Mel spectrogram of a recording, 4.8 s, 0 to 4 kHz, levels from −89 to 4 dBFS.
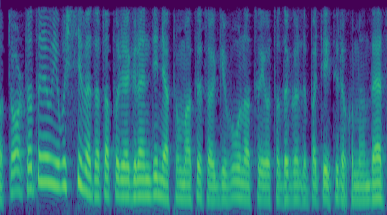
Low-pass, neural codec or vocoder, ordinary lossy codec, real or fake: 3.6 kHz; codec, 16 kHz, 0.5 kbps, X-Codec, WavLM features, trained on Multilingual LibriSpeech; AAC, 32 kbps; fake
